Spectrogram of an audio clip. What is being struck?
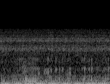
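Nothing is struck.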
